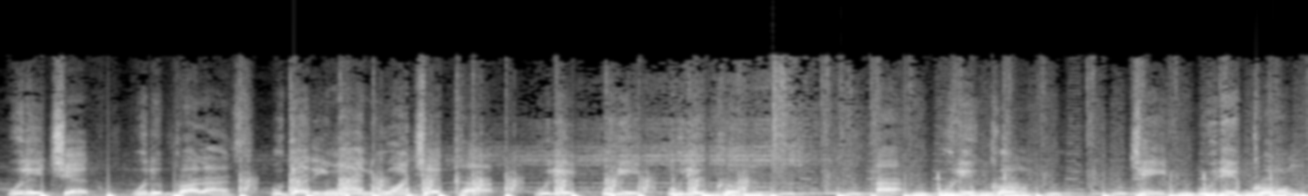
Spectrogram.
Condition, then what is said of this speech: None; typical speech.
